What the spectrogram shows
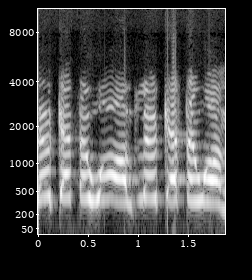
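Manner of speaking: very high, shrill, wild, acted child screaming. Retelling a magic show where a kid screamed: imitating a kid screaming. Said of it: "the kid goes banana screaming".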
